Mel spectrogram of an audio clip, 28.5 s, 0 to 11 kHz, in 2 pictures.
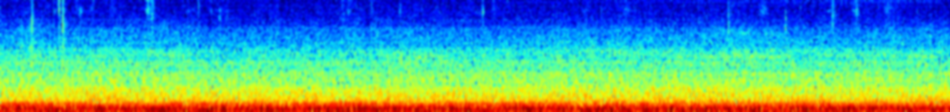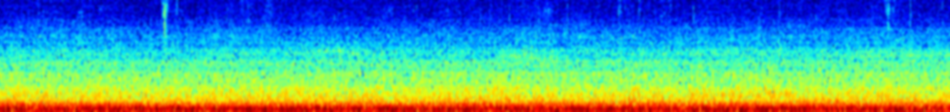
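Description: Cabin noise of a 700 series Shinkansen train running along the line: a steady low rumble of wheels and running gear heard inside the passenger car, with a faint tone that fades out about ten seconds in.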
